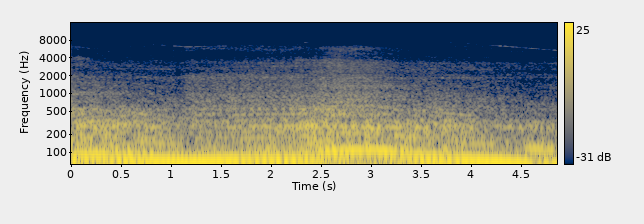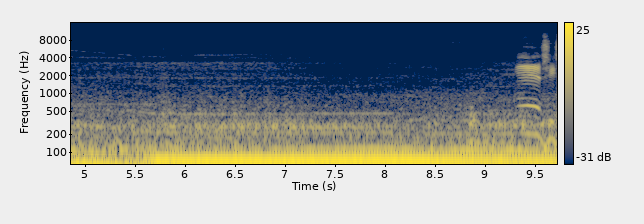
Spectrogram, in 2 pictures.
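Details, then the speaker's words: Truck's Cummins diesel idling after installing a CM2250 short-block fuel pump with new floating-pin tappets and replaced plungers and barrels: deep, steady low rumble with no knocks or misses, brief air hiss at end, no check engine light; sounds good. "Nice to not have a check engine light. Sounds good."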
